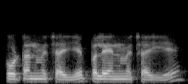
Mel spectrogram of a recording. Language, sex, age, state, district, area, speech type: Urdu, male, 30-45, Uttar Pradesh, Saharanpur, urban, conversation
